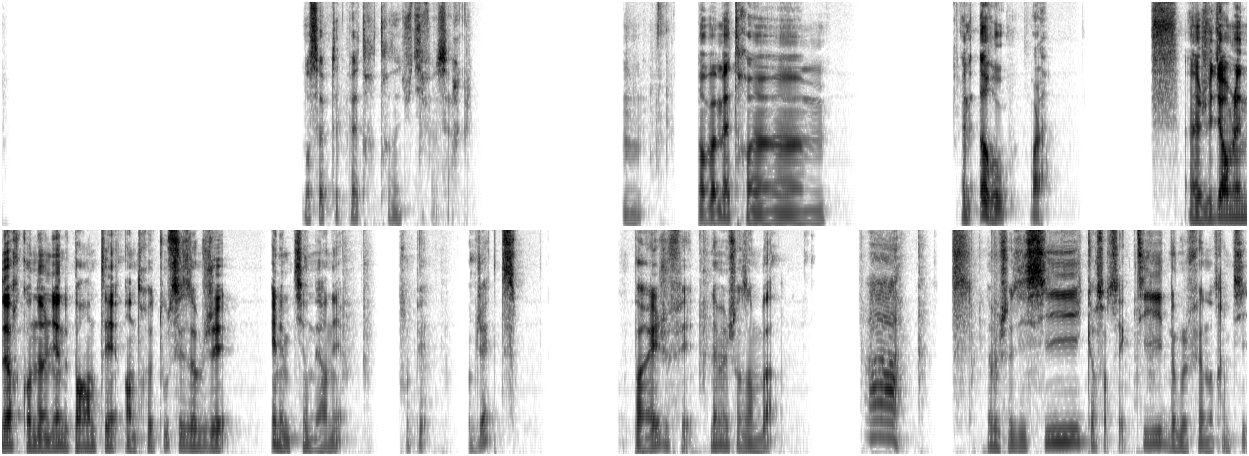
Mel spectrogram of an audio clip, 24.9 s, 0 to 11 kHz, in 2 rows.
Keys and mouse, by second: 0.0 KP_9, 0.1 KP_0, 2.5 Return, 3.3 Tab, 3.6-4.0 middle drag, 4.1 Tab, 6.5 Delete, 6.7 shift+a, 10.0-10.8 middle drag, 11.4-11.7 middle drag, 16.3 ctrl+p, 19.3 shift+s, 21.0 ctrl+z, 21.3 ctrl+z, 22.2 shift+s, 23.7 shift+a.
